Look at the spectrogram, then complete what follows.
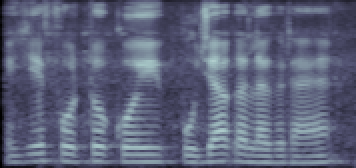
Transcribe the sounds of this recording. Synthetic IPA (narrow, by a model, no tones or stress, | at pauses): jefoːʈokoːipuːd͡ʒakalɐɡɾɐaɦɛː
